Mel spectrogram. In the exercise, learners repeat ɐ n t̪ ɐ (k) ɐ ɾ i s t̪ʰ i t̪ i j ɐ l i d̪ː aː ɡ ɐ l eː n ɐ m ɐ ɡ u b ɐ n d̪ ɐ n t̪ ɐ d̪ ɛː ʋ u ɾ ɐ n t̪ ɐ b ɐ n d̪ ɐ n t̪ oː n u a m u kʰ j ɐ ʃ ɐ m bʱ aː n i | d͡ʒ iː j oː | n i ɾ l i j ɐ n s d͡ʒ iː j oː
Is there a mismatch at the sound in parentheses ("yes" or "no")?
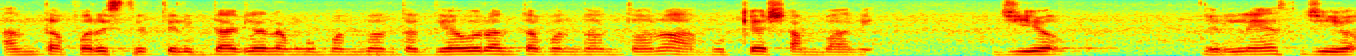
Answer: yes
